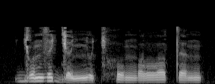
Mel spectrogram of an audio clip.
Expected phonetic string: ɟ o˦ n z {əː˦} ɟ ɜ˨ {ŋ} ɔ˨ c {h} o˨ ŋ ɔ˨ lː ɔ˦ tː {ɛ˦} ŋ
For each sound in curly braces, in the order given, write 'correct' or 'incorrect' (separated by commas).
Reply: incorrect, incorrect, correct, incorrect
